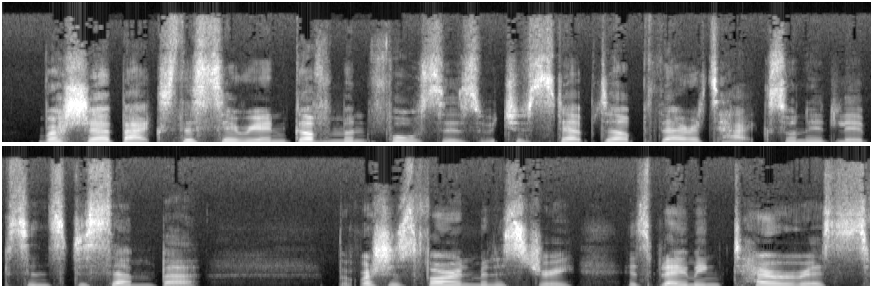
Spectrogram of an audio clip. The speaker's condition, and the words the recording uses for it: None; typical speech.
